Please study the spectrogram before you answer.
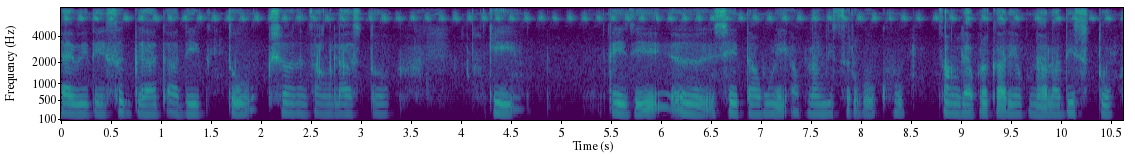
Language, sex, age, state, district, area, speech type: Marathi, female, 30-45, Maharashtra, Satara, rural, spontaneous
